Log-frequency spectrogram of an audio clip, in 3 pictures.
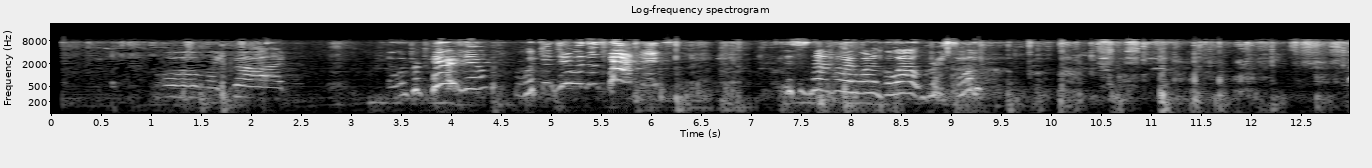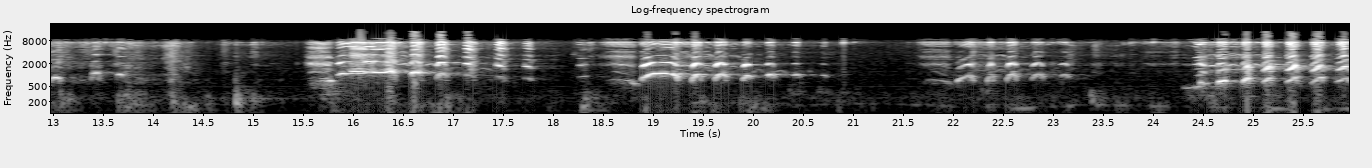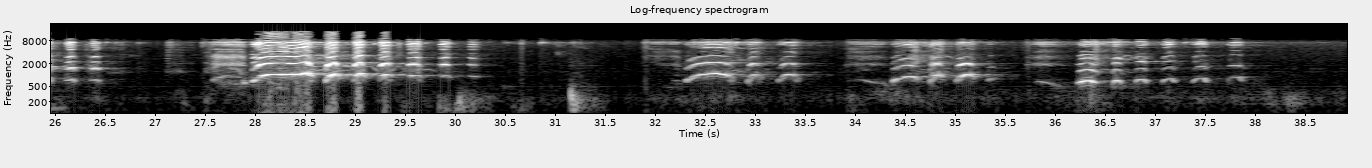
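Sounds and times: woman laughing hard: 0:12.9 - 0:14.0, 0:15.6 - 0:21.0, 0:21.8 - 0:23.4, 0:24.2 - 0:26.7, 0:27.7 - 0:30.4, 0:32.3 - 0:38.1.

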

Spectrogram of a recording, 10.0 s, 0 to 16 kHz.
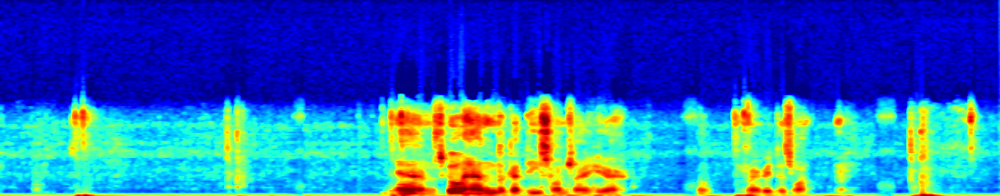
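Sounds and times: low electrical hum: 0:00.0 - 0:10.0
computer mouse clicks: 0:00.7 - 0:01.0, 0:02.2 - 0:02.6, 0:07.3 - 0:07.6, 0:08.3 - 0:09.8.

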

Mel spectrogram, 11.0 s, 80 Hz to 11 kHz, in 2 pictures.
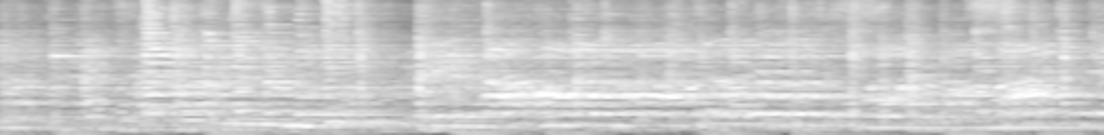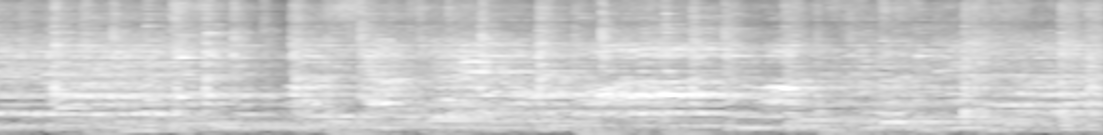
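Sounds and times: guitar: 0:00.0 - 0:11.0
mixed choir singing: 0:00.0 - 0:11.0
violin: 0:00.0 - 0:11.0.

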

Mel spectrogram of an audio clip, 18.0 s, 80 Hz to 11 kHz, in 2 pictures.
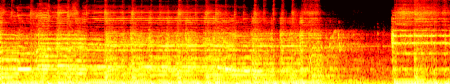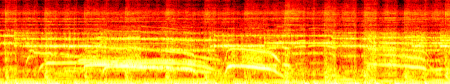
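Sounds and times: rock band playing live: 0:00.0 - 0:18.0.

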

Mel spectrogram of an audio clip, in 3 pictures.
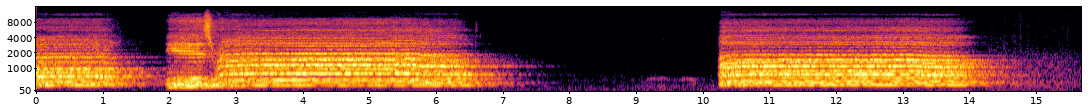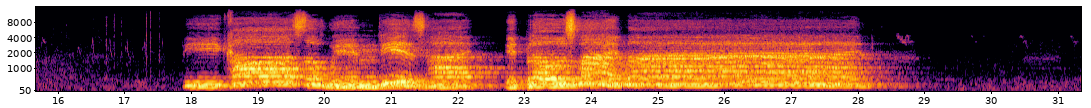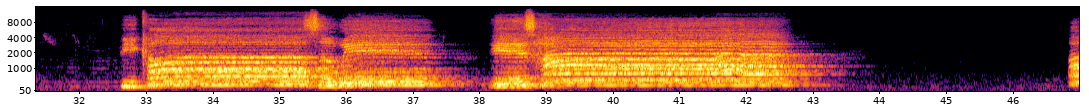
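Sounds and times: group of voices singing a chord: 0:00.0 - 0:07.4, 0:10.2 - 0:14.5, 0:17.9 - 0:28.8, 0:32.6 - 0:43.6.

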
